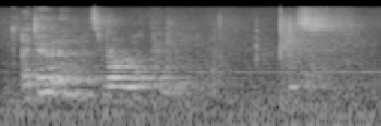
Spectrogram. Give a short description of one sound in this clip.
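A young woman reads lines aloud from a script.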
